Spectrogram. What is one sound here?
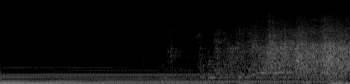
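A piano chord rings out and slowly fades in a large hall.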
